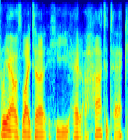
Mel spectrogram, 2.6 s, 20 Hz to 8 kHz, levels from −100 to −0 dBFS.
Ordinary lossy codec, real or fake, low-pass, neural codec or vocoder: Opus, 24 kbps; fake; 7.2 kHz; codec, 16 kHz in and 24 kHz out, 1.1 kbps, FireRedTTS-2 codec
